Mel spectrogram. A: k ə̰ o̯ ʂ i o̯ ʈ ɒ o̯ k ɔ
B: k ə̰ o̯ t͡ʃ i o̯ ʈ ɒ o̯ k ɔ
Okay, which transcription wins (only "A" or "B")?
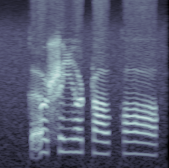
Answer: A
